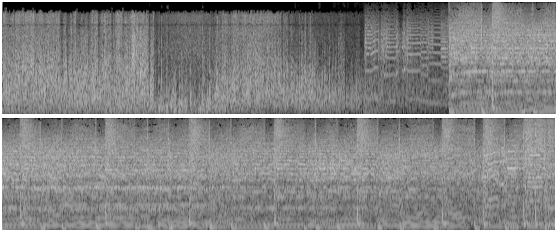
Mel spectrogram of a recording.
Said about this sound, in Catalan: El torb és un dels fenòmens més perillosos que ens podem trobar a la muntanya. Es produeix quan el vent fort aixeca la neu. Com més fort sigui el vent i com més neu hi hagi, sobretot si està poc consolidada, el torb encara serà més potent.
